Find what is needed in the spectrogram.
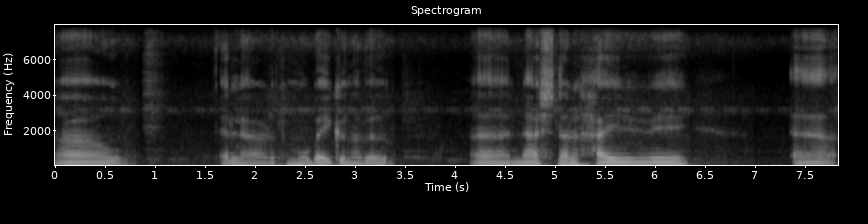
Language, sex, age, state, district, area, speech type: Malayalam, male, 18-30, Kerala, Kollam, rural, spontaneous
